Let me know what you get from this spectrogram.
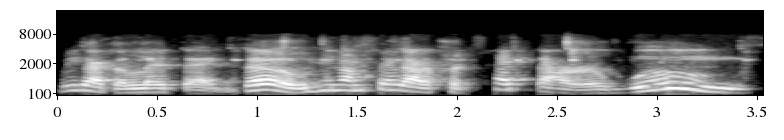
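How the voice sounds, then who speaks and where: A woman with a Panamanian accent, chatting casually with her viewers while she cooks, lively and full of slang. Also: normal speed, slight background noise. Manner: lively, chatty, slangy, swings high when excited. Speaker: vlogger. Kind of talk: casual live-stream chat while cooking. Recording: dull lo-fi audio.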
